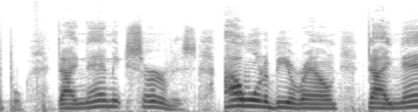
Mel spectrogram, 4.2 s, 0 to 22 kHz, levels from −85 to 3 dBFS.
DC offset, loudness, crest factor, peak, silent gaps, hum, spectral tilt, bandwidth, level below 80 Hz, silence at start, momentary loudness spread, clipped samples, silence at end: under 0.1%; -25 LUFS; 18 dB; -6 dBFS; none; none; -7 dB/octave; 11 kHz; -54 dBFS; 0 s; 20 LU; under 0.1%; 0 s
